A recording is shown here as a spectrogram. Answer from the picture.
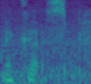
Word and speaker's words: Nakusp: That's how you pronounce it, Nakusp.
